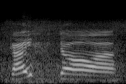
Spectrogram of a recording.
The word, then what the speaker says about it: kaigtua: Gaishda. Gaithdoa.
